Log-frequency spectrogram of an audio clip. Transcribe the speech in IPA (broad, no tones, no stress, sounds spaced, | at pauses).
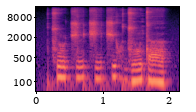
t͡s ũ ɭ t͡ʃ ɨ t͡ʃ i t͡ʃ j o̤ d͡z õ t ɐ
